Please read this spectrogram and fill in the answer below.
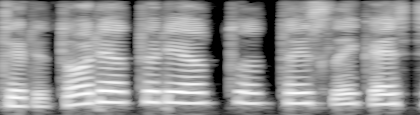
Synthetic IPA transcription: t̪ʲɛɾʲɪt̪oɾʲɪjɛt̪ʊɾʲeːjoːt̪t̪ɐɪslˠɐɪkɐɪs

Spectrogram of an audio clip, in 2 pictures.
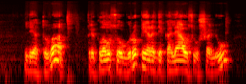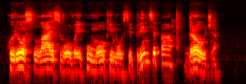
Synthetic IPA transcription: lʲiɛt̪ʊʋɐ | pʲɾʲɪklˠɒʊsoːɡɾʊpʲeːɾɐd̪ʲɪkɐlʲæˑʊsʲuːʃɐlʲuː | kʊɾʲoːslˠɑɪsʋoːʋɐɪkuːmoːkʲiːmoːsʲɪpʲɾʲɪnʲt̪sʲɪpɑːd̪ɾɐʊd͡ʒʲɛ

